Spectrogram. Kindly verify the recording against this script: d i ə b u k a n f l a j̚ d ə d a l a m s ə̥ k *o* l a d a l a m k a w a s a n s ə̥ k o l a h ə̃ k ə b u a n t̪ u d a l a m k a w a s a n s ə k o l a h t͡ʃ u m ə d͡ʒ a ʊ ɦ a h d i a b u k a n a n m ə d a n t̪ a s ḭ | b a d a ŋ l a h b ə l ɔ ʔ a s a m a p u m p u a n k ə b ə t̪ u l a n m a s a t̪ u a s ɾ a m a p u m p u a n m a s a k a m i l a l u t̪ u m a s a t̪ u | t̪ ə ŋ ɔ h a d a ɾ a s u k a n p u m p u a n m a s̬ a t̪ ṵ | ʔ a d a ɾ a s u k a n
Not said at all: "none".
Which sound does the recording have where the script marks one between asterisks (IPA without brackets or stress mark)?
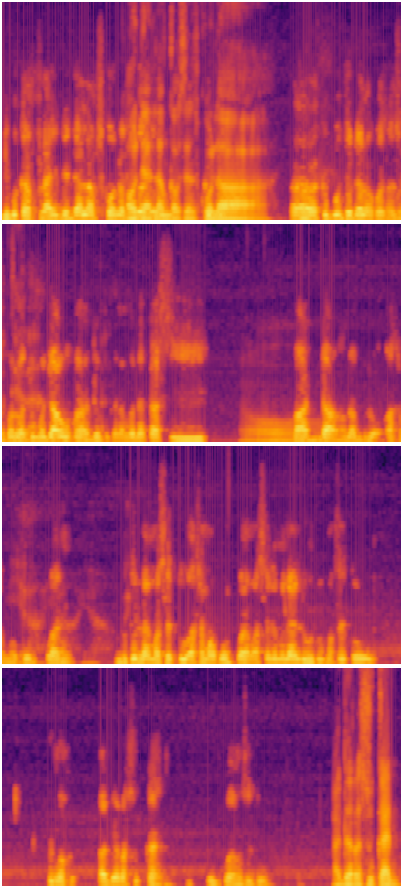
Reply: o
